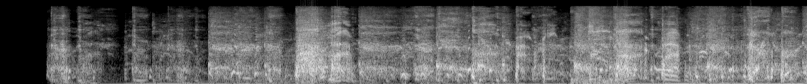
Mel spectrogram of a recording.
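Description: A person coughing hard and repeatedly, starting suddenly out of silence about half a second in.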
